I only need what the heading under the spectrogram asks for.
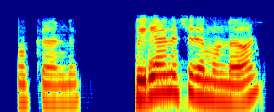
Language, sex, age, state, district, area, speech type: Telugu, male, 18-30, Telangana, Sangareddy, urban, conversation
